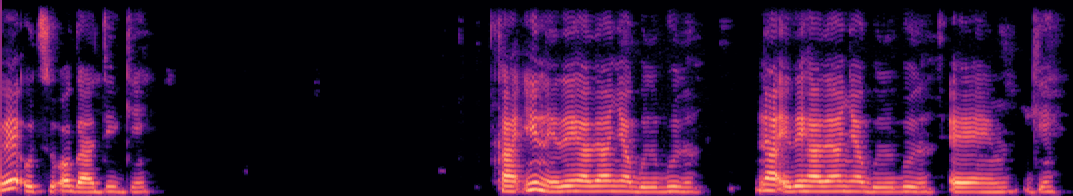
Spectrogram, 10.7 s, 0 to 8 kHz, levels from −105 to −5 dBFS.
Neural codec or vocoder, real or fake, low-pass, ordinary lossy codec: none; real; none; none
